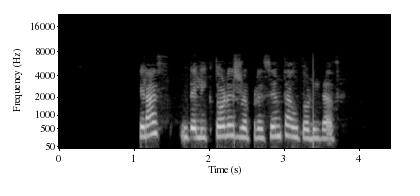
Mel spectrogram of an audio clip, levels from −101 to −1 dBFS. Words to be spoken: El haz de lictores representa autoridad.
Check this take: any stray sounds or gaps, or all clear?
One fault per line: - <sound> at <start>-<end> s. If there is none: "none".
none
